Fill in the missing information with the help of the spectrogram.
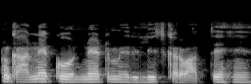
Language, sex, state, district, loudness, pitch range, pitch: Hindi, male, Bihar, Lakhisarai, -17 LUFS, 110-125 Hz, 115 Hz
